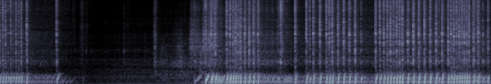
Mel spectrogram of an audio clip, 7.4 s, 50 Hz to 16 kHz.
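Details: Rebuilt LADA RX engine, possibly 1.8L, new camshaft, no exhaust, only manifold. One spark plug connected, one removed; valves, carburetor, ignition unadjusted. After cranking, loud ragged popping with uneven gaps. Running on one cylinder.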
